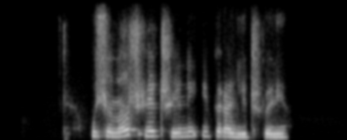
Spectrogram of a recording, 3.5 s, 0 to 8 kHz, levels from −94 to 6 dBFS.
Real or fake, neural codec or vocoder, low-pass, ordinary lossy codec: fake; codec, 16 kHz, 2 kbps, X-Codec, HuBERT features, trained on balanced general audio; 7.2 kHz; Opus, 16 kbps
